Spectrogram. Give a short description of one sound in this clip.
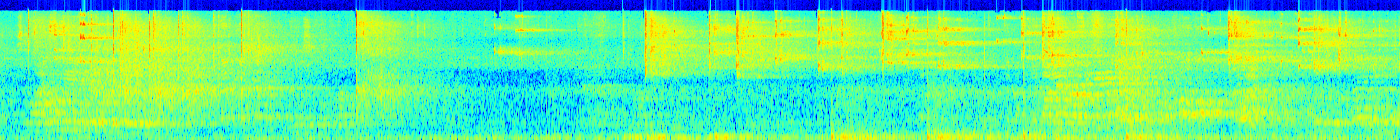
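Young men call out to each other across an echoing hall.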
